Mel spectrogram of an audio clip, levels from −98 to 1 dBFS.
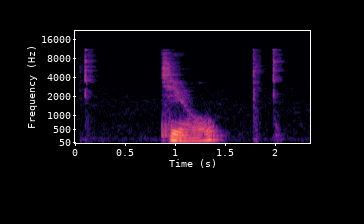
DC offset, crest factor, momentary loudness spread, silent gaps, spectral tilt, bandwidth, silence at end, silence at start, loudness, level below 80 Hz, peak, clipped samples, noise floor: under 0.1%; 24 dB; 23 LU; none; -7 dB/octave; 11.5 kHz; 0.35 s; 0.1 s; -30 LUFS; -58 dBFS; -10 dBFS; under 0.1%; -80 dBFS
